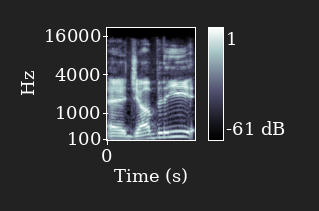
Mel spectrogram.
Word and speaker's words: jubbly: What is a jobly? Jubbly is is like it rhymes with lovely kind of lovely jubbly.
